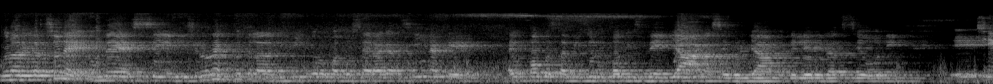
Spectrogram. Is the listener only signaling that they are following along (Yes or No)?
Yes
